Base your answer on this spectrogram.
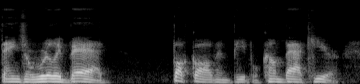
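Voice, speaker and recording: A man's put-on character voice, gruff and raspy, medium in pitch and fairly quick. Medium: actual play. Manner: blunt, profane, gruff.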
